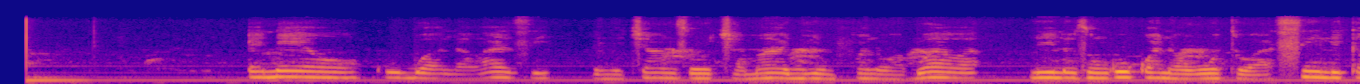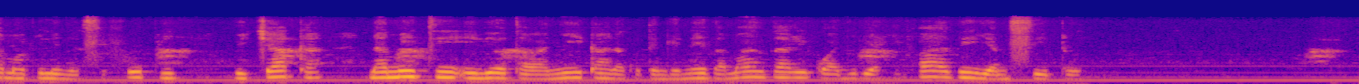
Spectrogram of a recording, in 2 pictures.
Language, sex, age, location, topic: Swahili, female, 25-35, Dar es Salaam, agriculture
